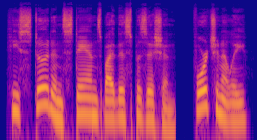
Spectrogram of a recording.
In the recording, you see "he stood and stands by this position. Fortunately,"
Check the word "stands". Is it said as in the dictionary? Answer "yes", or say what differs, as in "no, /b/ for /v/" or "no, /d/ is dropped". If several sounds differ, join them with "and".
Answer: yes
